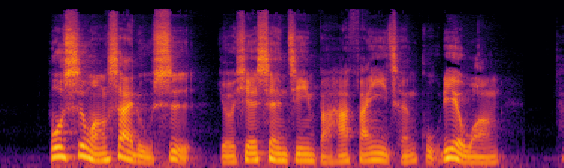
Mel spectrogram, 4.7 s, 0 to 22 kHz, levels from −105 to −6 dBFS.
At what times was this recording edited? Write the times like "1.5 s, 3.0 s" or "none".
none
